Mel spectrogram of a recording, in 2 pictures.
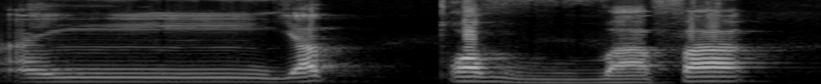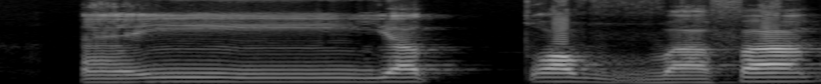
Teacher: اس کو کس طرح پڑھنا ہے، فَلَا جُنَاحَ عَلَيْهِ أَن يَطَّوَّفَ بِهِمَا، آگے وقف مطلق ہے تو آپ نے سٹاپ کرنا ہے اور وقف کی صورت میں بِهِمَا ہی پڑھا جائے گا، اور تشدید والے جو 3 لیٹر ہیں ان تینوں کو آپ نے سختی کے ساتھ پڑھنا ہے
